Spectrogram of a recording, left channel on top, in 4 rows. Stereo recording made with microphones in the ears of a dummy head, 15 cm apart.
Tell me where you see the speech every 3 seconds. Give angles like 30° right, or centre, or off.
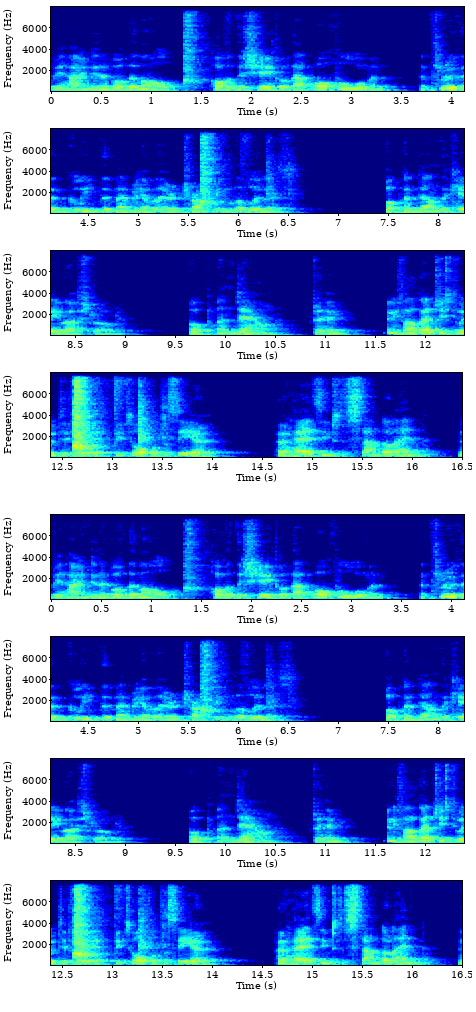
30° right, 10° right, centre, 10° right, 40° right, 40° right.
